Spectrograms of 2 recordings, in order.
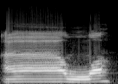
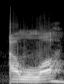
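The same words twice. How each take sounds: First: The first vowel is long and drawn out. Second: The second vowel is long, the first short. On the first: The speaker calls it wrong. "jangan Allah, hamzahnya pendek" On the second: The speaker calls it right. "dipanjangkan Allah"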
